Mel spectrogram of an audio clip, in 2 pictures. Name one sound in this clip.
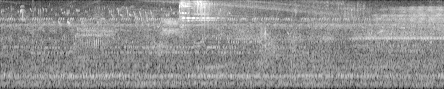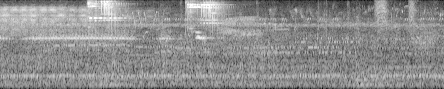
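Water babbles steadily in a shallow stream.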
